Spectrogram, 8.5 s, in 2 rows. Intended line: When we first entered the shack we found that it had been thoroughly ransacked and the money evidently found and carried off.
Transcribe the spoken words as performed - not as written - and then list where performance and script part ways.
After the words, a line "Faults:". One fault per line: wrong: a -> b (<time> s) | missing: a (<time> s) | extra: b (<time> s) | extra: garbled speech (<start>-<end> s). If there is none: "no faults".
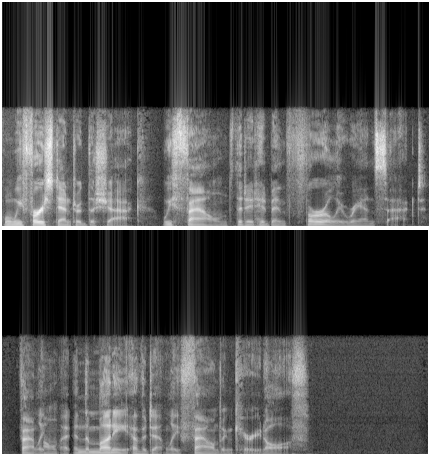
When we first entered the shack we found that it had been thoroughly ransacked [garbled] and the money evidently found and carried off.
Faults:
extra: garbled speech (4.4-4.9 s)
